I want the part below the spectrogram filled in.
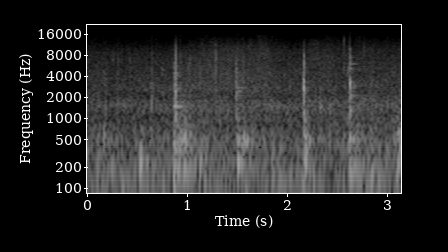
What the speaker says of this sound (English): Give it a good stir around.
